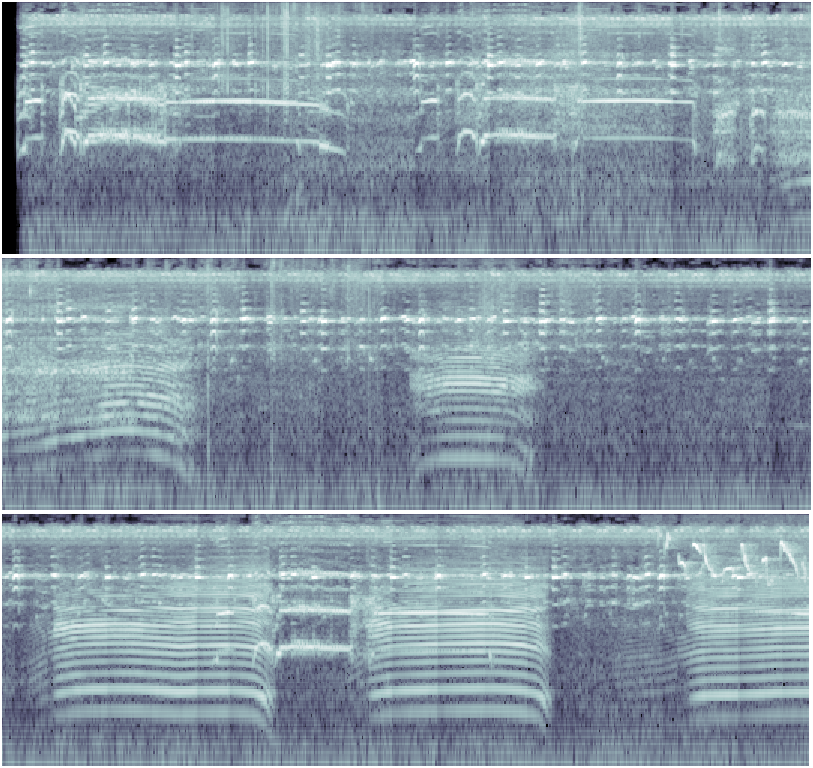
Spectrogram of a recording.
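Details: Cows lowing in the distance on a peaceful day in authentic rural countryside. Early crowing and clucking fowl, then four drawn-out harmonic lows, each about a second long and bending downward, over constant insect buzz.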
